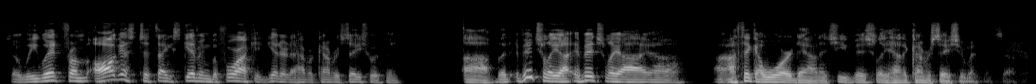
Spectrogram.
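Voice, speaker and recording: Speaking at a very fast pace, a man with a South Louisiana accent keeps a medium pitch. His voice shows very wide pitch swings and big swings in loudness. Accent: South Louisiana Southern US. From US South, Louisiana (Baker, near Baton Rouge). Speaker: tax attorney, law firm co-founder. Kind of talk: casual interview.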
